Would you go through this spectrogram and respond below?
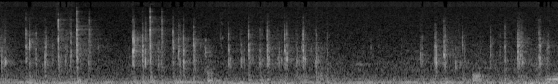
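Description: A computer keyboard clatters as a comment is typed into a C program on arithmetic operators, with steady, close bursts of key clicks and short pauses and no voices.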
